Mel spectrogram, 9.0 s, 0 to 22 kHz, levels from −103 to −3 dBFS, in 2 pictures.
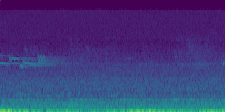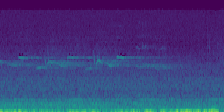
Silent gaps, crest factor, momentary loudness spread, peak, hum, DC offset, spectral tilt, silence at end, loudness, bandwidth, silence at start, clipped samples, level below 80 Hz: none; 14 dB; 6 LU; -24 dBFS; none; under 0.1%; -6.5 dB/octave; 0 s; -54 LUFS; 3.4 kHz; 0 s; under 0.1%; -44 dBFS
